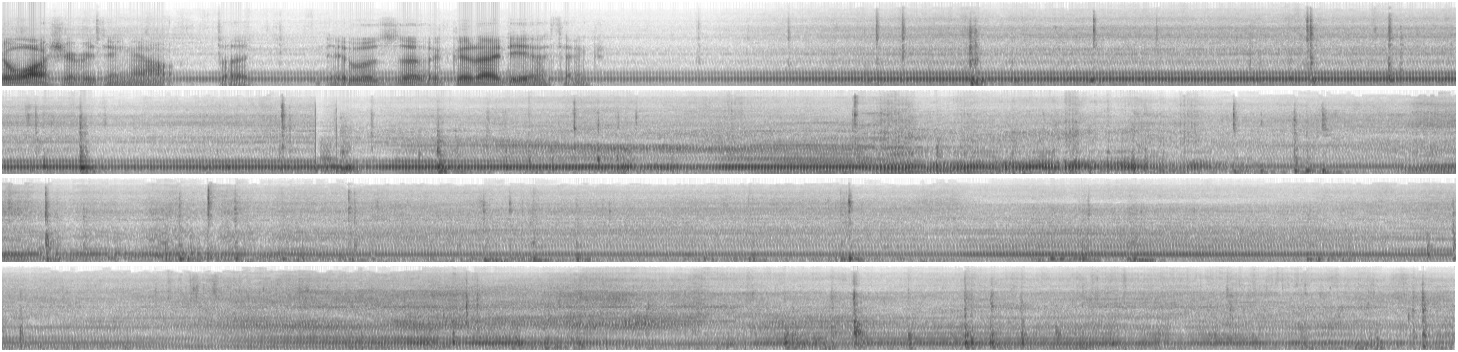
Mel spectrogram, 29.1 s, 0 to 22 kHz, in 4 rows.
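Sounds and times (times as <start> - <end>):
pressure washer spraying: 9.2 - 29.0.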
